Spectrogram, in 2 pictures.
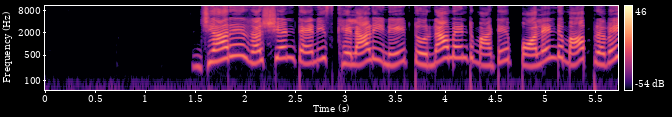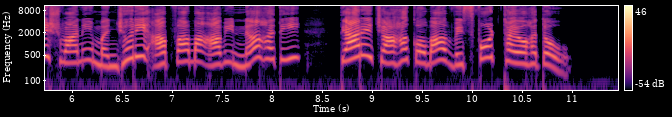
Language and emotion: Gujarati, angry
